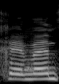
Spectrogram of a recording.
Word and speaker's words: Geman: We have Raymond Geman, did I pronounce that correctly? Yeah, Geman, sorry.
